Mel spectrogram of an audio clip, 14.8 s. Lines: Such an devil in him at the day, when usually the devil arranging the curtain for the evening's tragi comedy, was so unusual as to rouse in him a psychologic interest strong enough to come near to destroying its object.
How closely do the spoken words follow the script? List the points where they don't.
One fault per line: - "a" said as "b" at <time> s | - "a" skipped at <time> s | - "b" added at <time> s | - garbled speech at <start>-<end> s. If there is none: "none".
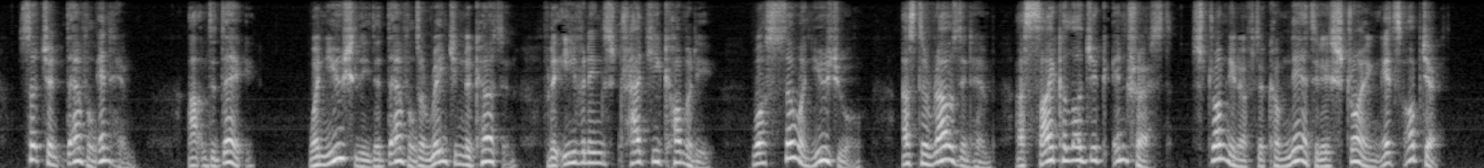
none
